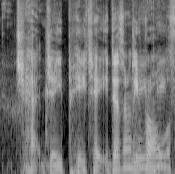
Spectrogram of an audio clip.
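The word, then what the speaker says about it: ChatGPT: time ever yeah yeah it's like chat gbt I can't say that properly it's ch GPT chat GPT it doesn't really roll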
